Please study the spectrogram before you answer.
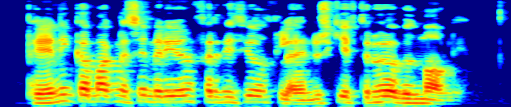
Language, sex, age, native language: Icelandic, male, 60-69, Icelandic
